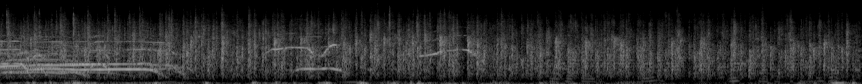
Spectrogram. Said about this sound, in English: I'd like the entire thousands of people in the tent right now to give them a great big round of applause for sitting up here and taking those questions.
